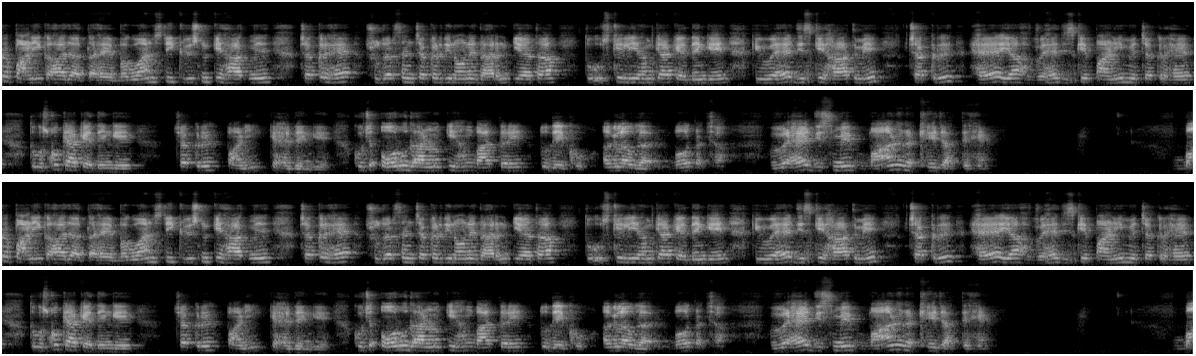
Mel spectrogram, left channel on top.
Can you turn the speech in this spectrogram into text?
पाणी कहा जाता है। भगवान श्री कृष्ण के हाथ में चक्र है, सुदर्शन चक्र जिन्होंने धारण किया था, तो उसके लिए हम क्या कह देंगे कि वह जिसके हाथ में चक्र है या वह जिसके पाणी में चक्र है, तो उसको क्या कह देंगे? चक्र पाणी कह देंगे। कुछ और उदाहरणों की हम बात करें तो देखो, अगला उदाहरण बहुत अच्छा। वह जिसमें बाण रखे जाते हैं,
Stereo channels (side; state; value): both; identical; correlation 1.00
